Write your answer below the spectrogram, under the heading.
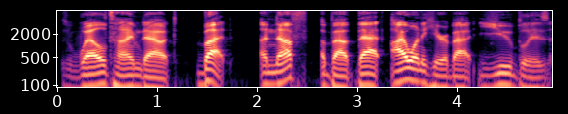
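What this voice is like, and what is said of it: Congested voice. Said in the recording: “as you can tell from the sound of my voice, I have a cold”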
